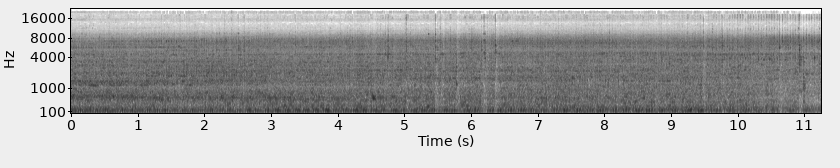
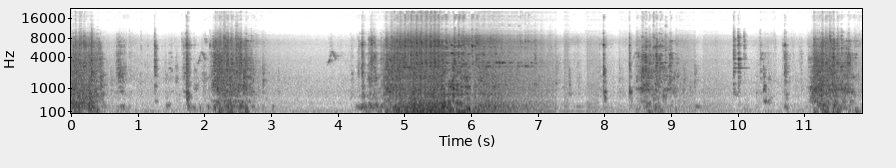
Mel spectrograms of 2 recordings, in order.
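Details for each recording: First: Craftsman 826 track-drive snowblower with a new 31-inch auger belt fitted after the old one broke: steady single-cylinder drone at even throttle with a busy hiss of thrown snow, engine holding speed. Auger working normally under load. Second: Craftsman 826 track drive snowblower after auger belt replacement (31-inch belt); repeated pull-start cranking with no firing because the tank was empty of gas; engine cranks but will not start, no fuel.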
